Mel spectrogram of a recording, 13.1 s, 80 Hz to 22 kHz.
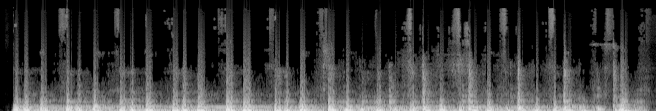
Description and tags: El furruco o furro es un tambor con cuero y una varilla, Suele utilizarse en la música tradicional navideña, así como en la gaita zuliana y los aguinaldos.Tambien se utiliza, en algunos pueblos, en la parranda.está constituido por una caja de madera, cilíndrica y ligeramente cónica, está cubierta por una membrana de cuero seco, vibrante. fijada al tambor con tirantes metálicos, de modo de poder templarla de acuerdo a las necesidades y gusto del intérprete. En el centro de la membrana va fijada una espiga de madera, de poco más de un centímetro de diámetro, cuyo extremo, romo, va engastado en el cuero, y es atado fuertemente por el lado opuesto de la membrana. Dicha espiga de madera, de unos 7 centímetros de longitud, tiene forma cónica, y va aguzada en la punta. Esto tiene por objeto el que en el extremo libre va colocada una varilla de caña, de unos 125 centímetros de longitud.
cuero, furro, Furruco, gaitas, musica, parranda-venezolana, percusion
